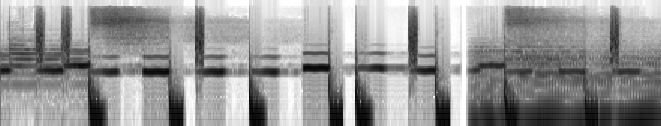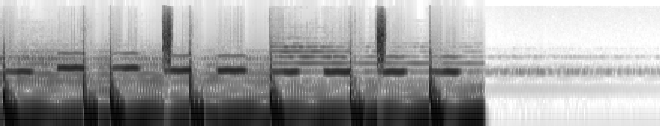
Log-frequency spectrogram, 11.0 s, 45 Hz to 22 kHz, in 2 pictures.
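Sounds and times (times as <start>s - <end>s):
electronic music with heavy beat: 0.0s - 9.6s.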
